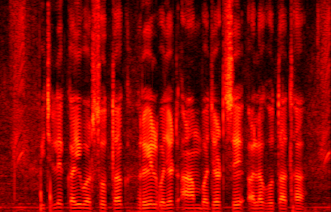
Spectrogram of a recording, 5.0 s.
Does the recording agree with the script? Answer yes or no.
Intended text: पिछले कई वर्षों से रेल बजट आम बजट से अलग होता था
no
